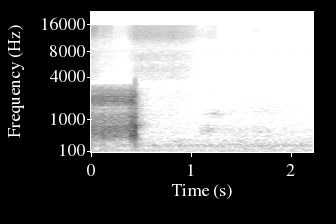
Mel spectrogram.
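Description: Ham radio transceiver's speaker giving the hiss of a received transmission, which cuts off with a sharp click about half a second in as the other station unkeys; the audio then falls away to near silence.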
